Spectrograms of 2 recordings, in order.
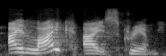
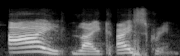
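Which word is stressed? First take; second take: like; I. First: The stress falls on the word like. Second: The stress falls on the word I. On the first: It contradicts a claim that I do not like it. "I am implying that maybe someone said that I don't like ice cream" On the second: It is me, not someone else, who likes it. "I am kind of implying that it's not someone else who likes ice cream. It's me"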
